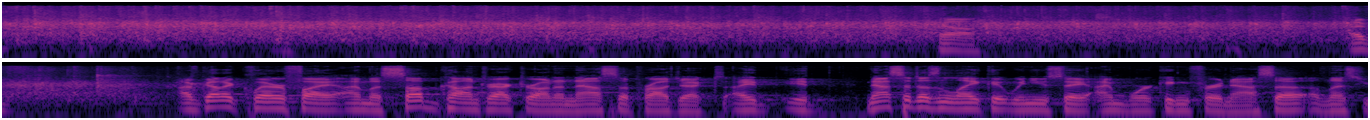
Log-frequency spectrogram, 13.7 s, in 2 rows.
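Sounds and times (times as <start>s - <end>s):
warm applause: 0.0s - 7.9s
speech: 4.7s - 5.1s, 6.7s - 7.0s, 7.7s - 13.6s.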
